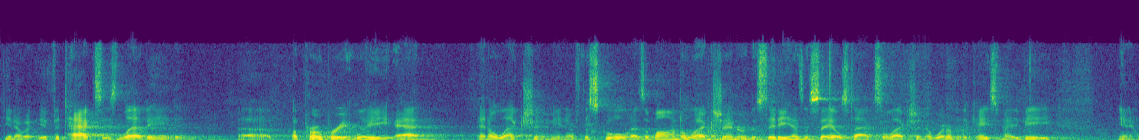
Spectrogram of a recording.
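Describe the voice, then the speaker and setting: Low-voiced American man in an echoey chamber. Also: little pitch movement, normal speed, darkish tone. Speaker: advisor explaining city tax district plans. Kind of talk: explaining at a public council meeting. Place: council chambers. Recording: echoey council chamber, background hiss.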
